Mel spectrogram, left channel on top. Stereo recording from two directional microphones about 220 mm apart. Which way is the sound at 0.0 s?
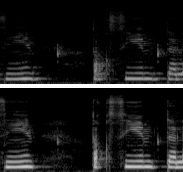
45° right (ahead or behind).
